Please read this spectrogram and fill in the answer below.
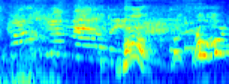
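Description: Excited boys' voices shouting and exclaiming, with a thump right at the start.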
